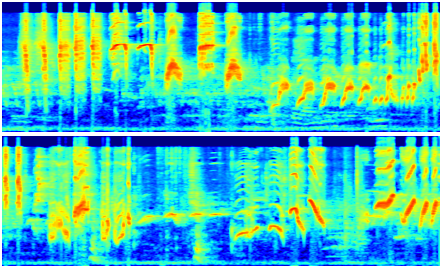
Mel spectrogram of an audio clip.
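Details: White-rumped shama, a fighter bird singing to challenge and provoke rival shamas, pours out a long varied song: sharp repeated notes, rising slurred whistles, rapid trills and harsh chatters, over a steady low hum.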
